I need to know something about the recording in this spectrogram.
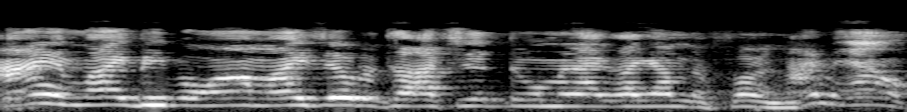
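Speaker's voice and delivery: mocking, whiny, high-pitched voice. Mocking a talk-show host, the speaker does her voice; whiny Ellen DeGeneres impression. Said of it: "Try to do Ellen's voice".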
